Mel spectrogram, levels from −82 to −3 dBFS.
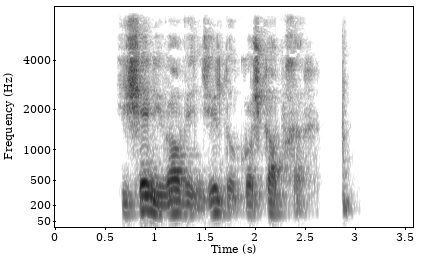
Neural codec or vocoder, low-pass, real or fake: none; 7.2 kHz; real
